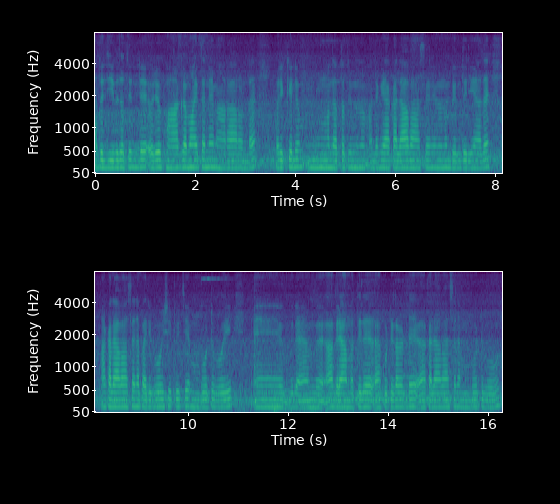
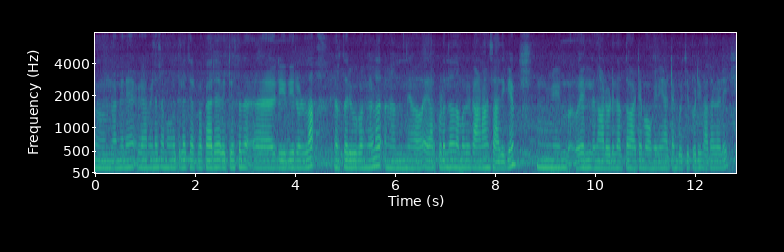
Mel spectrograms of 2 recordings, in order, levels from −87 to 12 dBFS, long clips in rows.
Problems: background sounds at intervals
